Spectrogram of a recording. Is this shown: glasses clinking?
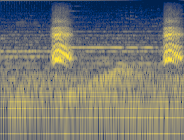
no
